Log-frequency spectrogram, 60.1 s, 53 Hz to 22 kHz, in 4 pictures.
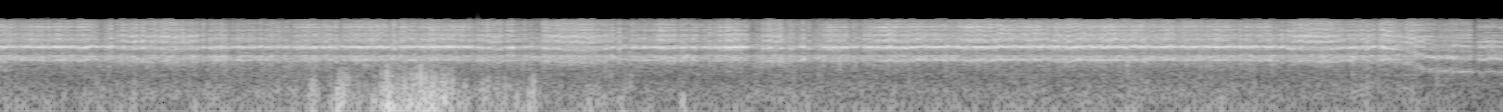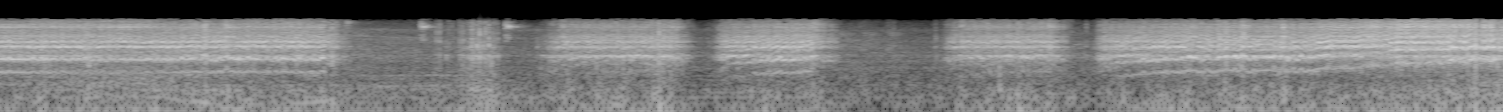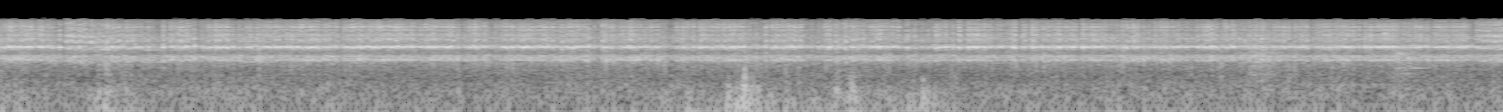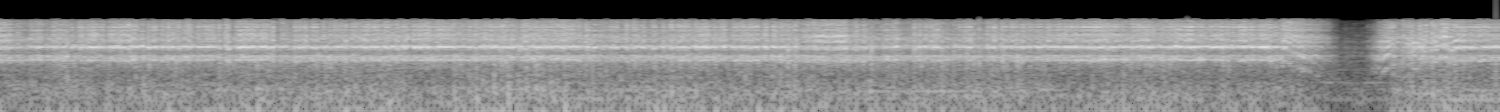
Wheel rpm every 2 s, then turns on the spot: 230, 230, 220, 220, 230, 230, 220, 130, 110, 20, 60, 50, 50, 100, 180, 230, 230, 230, 230, 230, 230, 230, 230, 230, 230, 230, 230, 230, 210, 130.
18-20 22-24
